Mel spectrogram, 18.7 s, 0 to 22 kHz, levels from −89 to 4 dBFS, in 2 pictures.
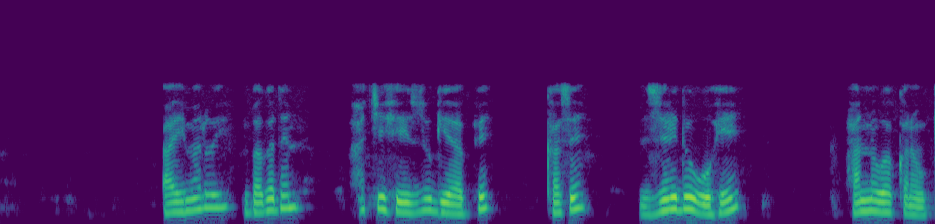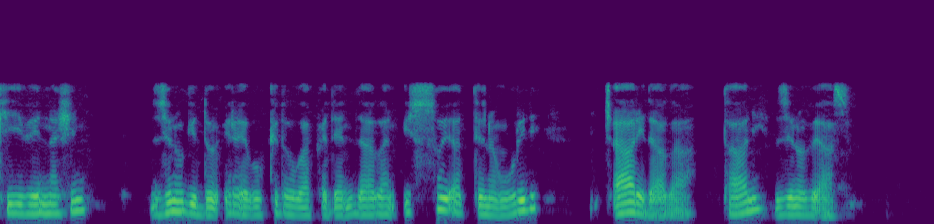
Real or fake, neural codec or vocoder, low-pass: fake; vocoder, 44.1 kHz, 80 mel bands, Vocos; 5.4 kHz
